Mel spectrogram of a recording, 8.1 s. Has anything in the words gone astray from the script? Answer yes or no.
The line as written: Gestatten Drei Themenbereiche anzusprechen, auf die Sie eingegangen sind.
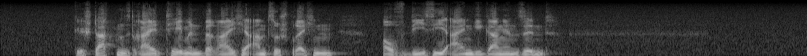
no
